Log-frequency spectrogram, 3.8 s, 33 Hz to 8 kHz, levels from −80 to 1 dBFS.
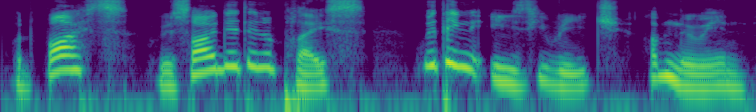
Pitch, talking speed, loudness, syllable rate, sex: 180 Hz, 190 wpm, -20 LUFS, 5.3 syllables/s, male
